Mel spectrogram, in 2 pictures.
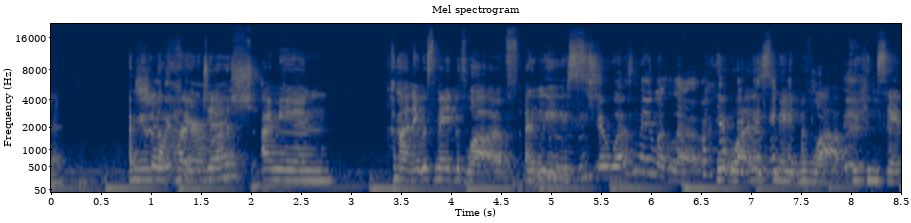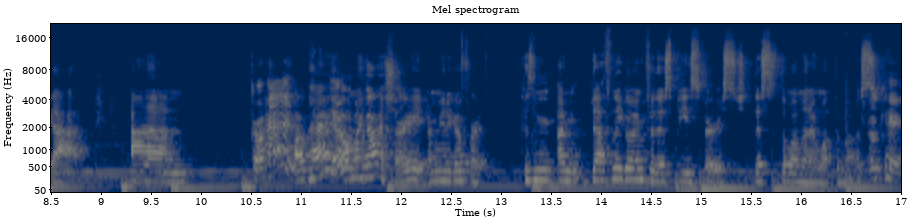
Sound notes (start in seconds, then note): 6.2 giggles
